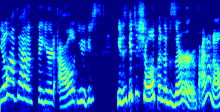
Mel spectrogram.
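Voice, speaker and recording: Loud and very fast, a woman with an American accent talks with very wide pitch swings. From US South, Atlanta area. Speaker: yoga teacher and studio owner. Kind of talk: casual interview chat. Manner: exuberant, animated.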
